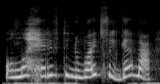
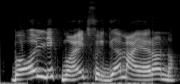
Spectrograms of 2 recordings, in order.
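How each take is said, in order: First: Higher and fast, tired of hearing it; fed-up mocking echo. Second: Said in the usual way. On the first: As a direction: throw back معيد في الجامعة fast and high, sick of the words. (بتعيد معيد في الجامعة بسرعة وبصوت عالي بزهق) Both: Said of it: "والكلمة خرمت طبلة ودني".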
